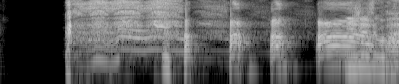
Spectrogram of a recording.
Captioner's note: laughs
